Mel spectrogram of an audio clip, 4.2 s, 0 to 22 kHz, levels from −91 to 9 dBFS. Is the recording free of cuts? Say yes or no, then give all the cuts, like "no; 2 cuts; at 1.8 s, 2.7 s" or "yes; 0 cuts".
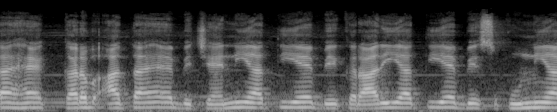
yes; 0 cuts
